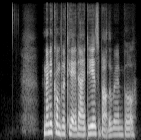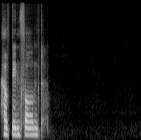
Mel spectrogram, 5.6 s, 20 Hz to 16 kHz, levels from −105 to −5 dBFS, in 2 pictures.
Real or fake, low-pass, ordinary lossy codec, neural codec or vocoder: fake; 14.4 kHz; none; codec, 32 kHz, 1.9 kbps, SNAC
